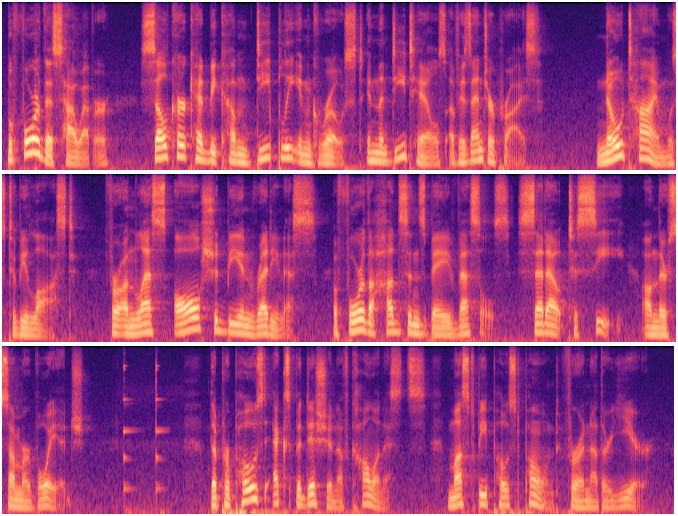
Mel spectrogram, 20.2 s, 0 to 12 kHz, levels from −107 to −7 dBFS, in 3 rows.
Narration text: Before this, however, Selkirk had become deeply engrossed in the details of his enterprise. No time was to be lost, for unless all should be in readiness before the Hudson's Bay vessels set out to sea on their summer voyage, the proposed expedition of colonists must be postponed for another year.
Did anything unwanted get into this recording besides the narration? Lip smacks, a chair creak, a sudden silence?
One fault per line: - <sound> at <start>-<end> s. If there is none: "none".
- tap at 14.7-15.2 s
